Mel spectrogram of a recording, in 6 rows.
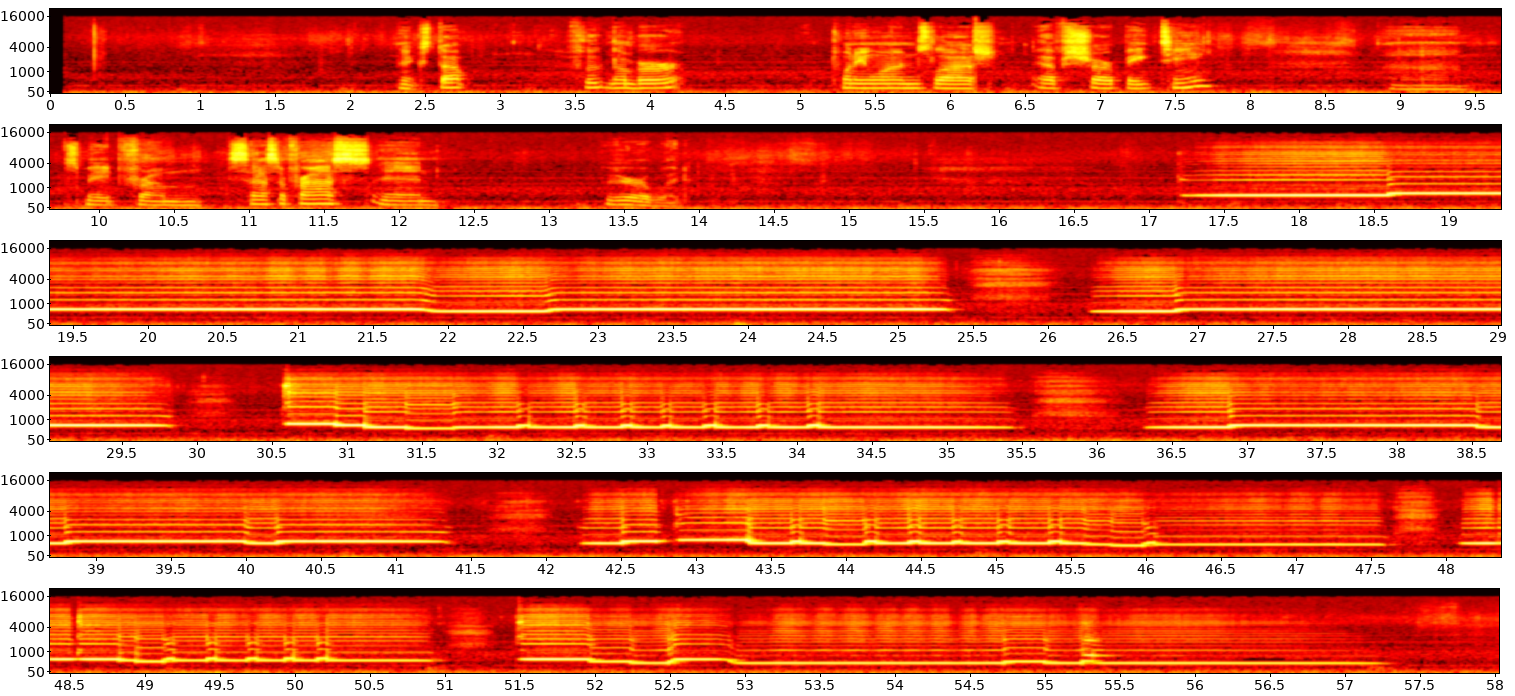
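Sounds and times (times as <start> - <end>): wooden flute slow melody: 7.7 - 11.0, 14.2 - 58.0.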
